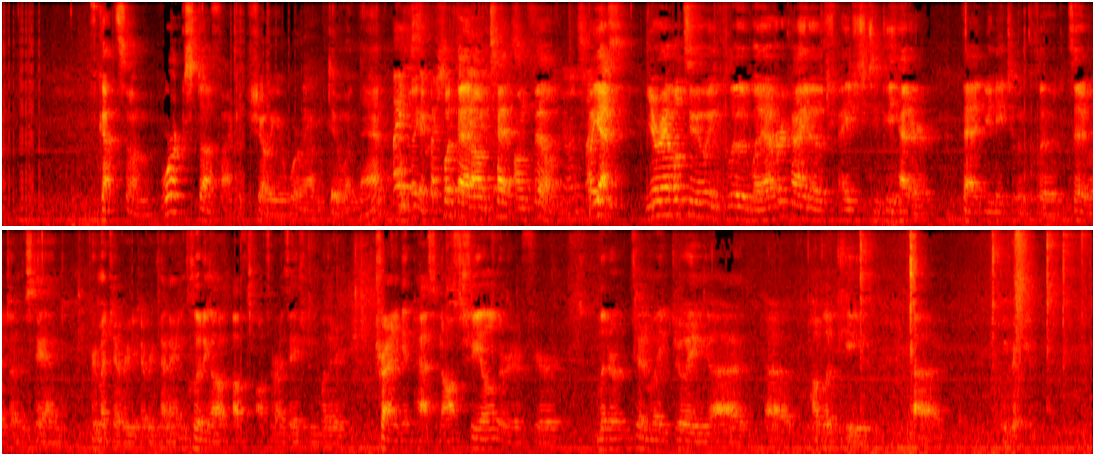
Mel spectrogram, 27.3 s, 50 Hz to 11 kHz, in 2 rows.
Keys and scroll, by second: 0.9 Down.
